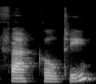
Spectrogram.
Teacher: First syllable stress and short, long and short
